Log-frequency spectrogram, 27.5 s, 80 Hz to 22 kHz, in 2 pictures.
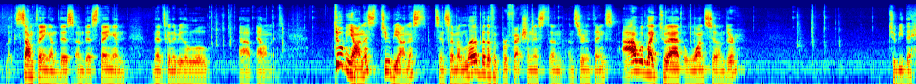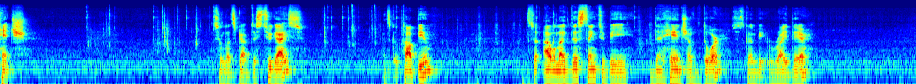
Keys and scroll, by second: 3.0 ctrl+z, 6.5 ctrl+z, 6.9 w, 7.7 ctrl+z, 9.9-14.8 typing, 21.7 w.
